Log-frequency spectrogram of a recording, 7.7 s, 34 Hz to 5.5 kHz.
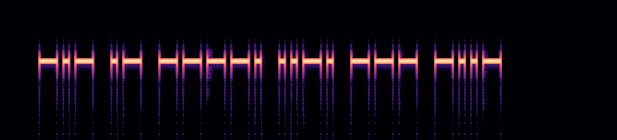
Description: Morse code, heard as a keyed tone, about 16 wpm, 600 Hz. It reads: KA9FOX
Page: Kaldesignaler 16 wpm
